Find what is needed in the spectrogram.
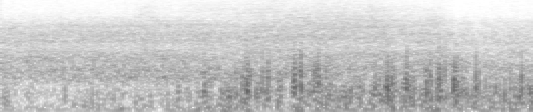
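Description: Wind buffeting the microphone, a loud low rumble, with city street traffic underneath.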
